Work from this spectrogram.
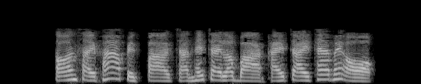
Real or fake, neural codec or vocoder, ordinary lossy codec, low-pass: real; none; MP3, 24 kbps; 5.4 kHz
